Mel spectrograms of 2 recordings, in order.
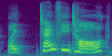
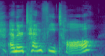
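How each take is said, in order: First: "ten feet tall" drawn out slowly and stressed; emphasis on ten feet tall. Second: Said in the usual way. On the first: Shown as a demonstration. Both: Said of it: "repeats it slower for emphasis".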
